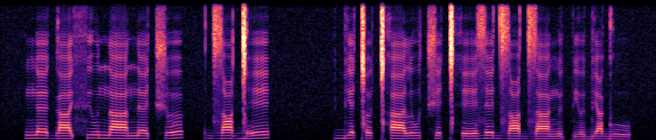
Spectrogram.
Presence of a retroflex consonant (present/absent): absent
